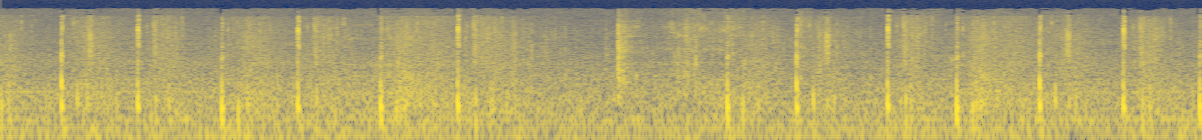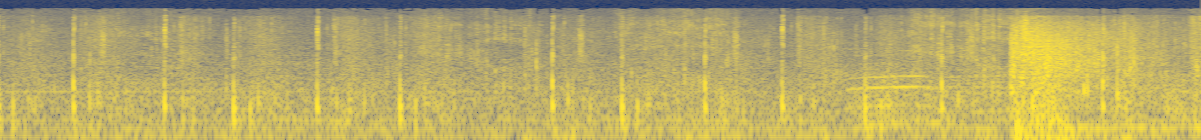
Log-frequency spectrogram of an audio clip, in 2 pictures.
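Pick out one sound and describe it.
Footsteps tap steadily on stone.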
